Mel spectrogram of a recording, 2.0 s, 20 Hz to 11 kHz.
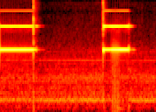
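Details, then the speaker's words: UKC 2500 inverter after reverse-polarity connection, powered from bench supply: two sharp high beeps about a second apart at start-up; no short found, cause of beeping unclear. "Так, вмикаємо. Так, запуск є, але чомусь пищить."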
